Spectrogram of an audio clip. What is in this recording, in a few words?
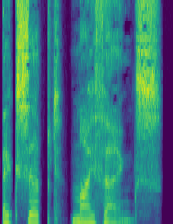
Male Blood Elf Thanks; en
